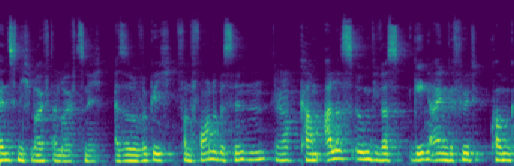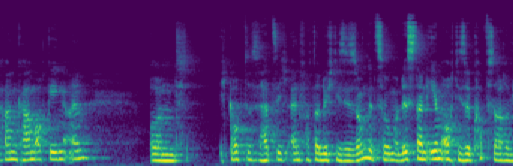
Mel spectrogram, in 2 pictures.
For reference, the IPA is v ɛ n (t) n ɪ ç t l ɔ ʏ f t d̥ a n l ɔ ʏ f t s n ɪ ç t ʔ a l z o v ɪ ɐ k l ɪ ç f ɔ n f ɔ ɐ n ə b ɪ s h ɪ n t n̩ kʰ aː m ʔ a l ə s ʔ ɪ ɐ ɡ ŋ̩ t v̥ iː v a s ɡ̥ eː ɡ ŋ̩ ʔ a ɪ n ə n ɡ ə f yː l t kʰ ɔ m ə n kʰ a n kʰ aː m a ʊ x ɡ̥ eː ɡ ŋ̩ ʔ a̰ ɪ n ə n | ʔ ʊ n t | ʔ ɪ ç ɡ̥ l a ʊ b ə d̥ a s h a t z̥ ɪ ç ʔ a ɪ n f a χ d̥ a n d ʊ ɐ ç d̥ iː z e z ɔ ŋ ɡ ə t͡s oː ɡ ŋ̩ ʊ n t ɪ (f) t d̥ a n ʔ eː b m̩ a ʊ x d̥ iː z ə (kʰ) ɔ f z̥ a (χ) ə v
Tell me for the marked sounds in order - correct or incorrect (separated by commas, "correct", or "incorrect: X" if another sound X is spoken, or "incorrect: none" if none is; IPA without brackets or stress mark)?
incorrect: s, incorrect: s, correct, correct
